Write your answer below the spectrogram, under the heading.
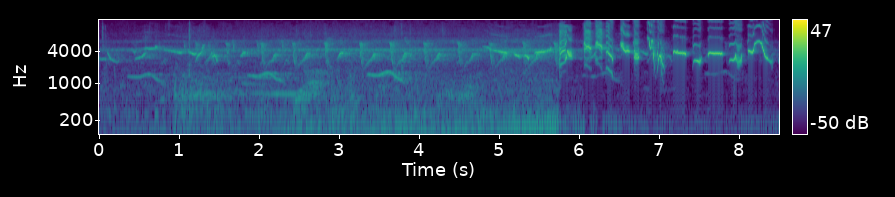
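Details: Female oriental magpie-robin decoy singing to push males into song each morning: softer repeated downslurred whistles with background noise for several seconds, then a sudden bright flurry of loud rapid whistled notes.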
